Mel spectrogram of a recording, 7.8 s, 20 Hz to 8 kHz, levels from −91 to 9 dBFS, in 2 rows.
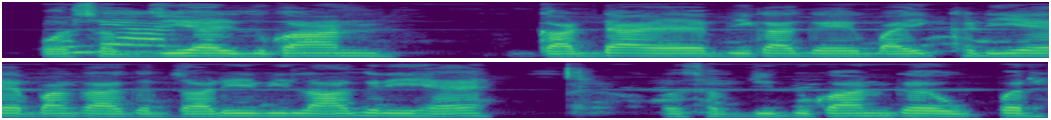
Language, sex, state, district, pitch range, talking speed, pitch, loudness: Marwari, male, Rajasthan, Nagaur, 135-145 Hz, 185 wpm, 140 Hz, -16 LUFS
